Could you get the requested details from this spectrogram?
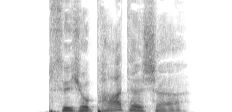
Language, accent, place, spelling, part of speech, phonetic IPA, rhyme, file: German, Germany, Berlin, psychopathischer, adjective, [psyçoˈpaːtɪʃɐ], -aːtɪʃɐ, De-psychopathischer.ogg
- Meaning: 1. comparative degree of psychopathisch 2. inflection of psychopathisch: strong/mixed nominative masculine singular 3. inflection of psychopathisch: strong genitive/dative feminine singular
